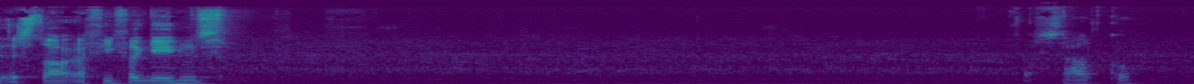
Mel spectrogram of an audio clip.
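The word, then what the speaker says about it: Vrsaljko: For Salco. That's how to pronounce it, mate.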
